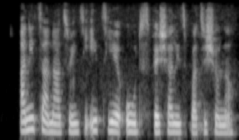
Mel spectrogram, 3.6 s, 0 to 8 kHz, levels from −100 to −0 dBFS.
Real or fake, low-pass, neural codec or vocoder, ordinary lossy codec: fake; 7.2 kHz; vocoder, 24 kHz, 100 mel bands, Vocos; none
